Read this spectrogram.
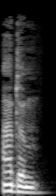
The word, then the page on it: adam: British English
